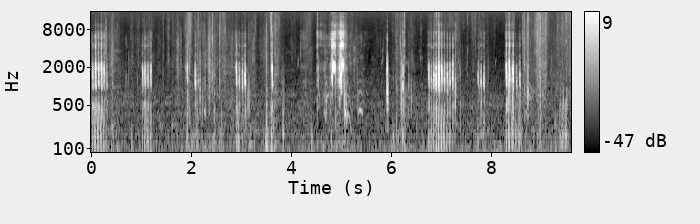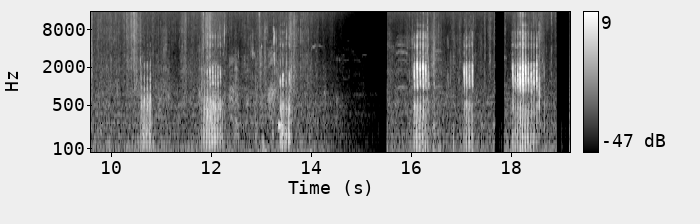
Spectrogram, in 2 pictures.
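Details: Capybara making a long run of short squeaks and grunts, irregularly spaced at about one per second, with low rumbling background noise and a quieter pause near the end.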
